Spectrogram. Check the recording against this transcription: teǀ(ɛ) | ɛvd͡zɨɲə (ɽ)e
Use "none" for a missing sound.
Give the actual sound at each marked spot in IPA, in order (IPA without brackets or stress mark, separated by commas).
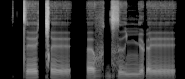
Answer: e, ɽ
